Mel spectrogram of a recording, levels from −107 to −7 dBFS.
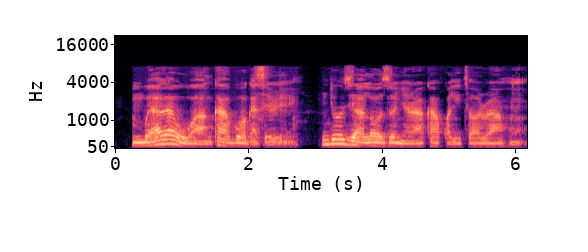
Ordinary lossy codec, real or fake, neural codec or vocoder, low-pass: AAC, 32 kbps; real; none; 7.2 kHz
